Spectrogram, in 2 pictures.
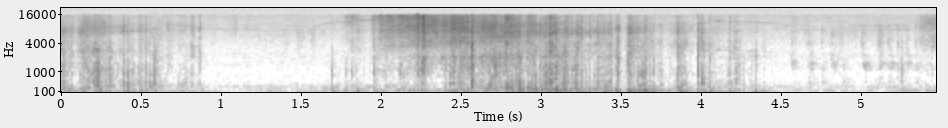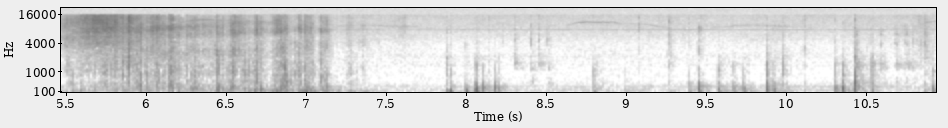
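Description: A large, flat, solid round cork trivet is held in both hands and scratched and tapped with long painted fingernails. Two longer bursts of soft, muffled scratching, mostly low in tone, give way to scattered dull taps and short scrapes.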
